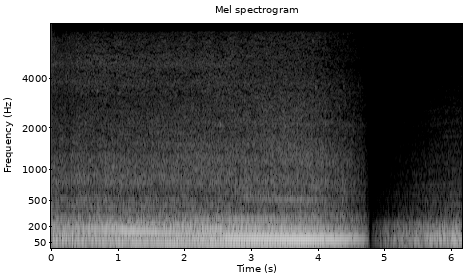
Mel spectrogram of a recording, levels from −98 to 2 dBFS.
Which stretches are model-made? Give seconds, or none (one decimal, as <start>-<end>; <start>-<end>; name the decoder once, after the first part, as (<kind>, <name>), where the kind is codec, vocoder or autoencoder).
4.1-5.4 (vocoder, WaveNeXt)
